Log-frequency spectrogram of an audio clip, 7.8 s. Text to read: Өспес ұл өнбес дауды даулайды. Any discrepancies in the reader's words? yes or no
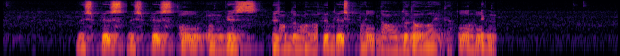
yes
